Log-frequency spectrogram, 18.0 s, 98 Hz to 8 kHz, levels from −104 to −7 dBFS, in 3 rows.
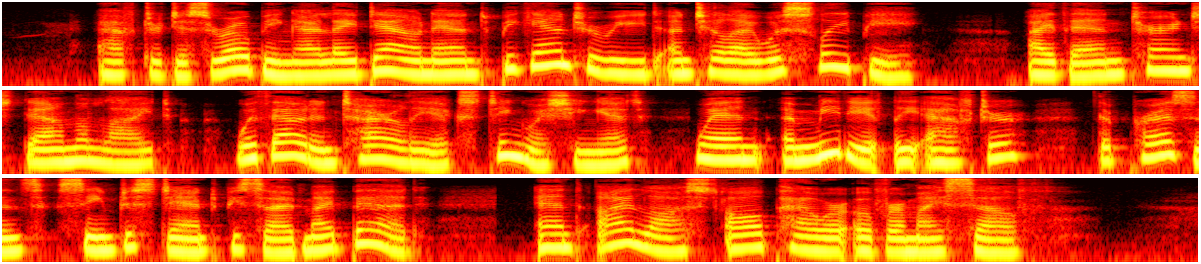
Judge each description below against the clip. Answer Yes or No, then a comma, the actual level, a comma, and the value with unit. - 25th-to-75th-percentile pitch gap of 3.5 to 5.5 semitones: Yes, average, 3.9 semitones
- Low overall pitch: No, medium, 185 Hz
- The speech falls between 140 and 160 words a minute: Yes, average, 145 wpm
